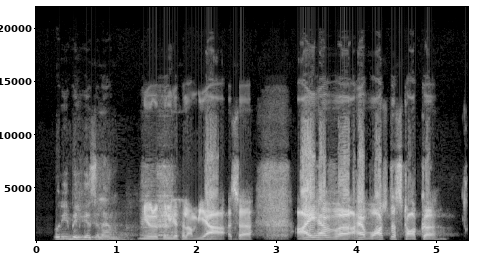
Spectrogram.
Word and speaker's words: Nuri Bilge Ceylan: Nuri Bilge Salam.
